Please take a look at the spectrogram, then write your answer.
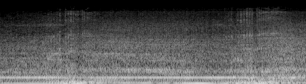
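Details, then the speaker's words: Used car being inspected before purchase, with the oil filler glove test drawing in: a short throttle blip rises and settles cleanly, a smooth rumble with no knocks, rattles or clatter; it runs slightly temperamentally but the engine sounds sound. "Okay, so it's running a little bit temperamentally at the moment, but all in all, I'm okay with this engine. There are no undue noises coming from anywhere."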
